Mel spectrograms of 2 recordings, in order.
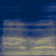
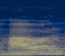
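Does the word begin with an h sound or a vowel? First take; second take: vowel; h sound. First: The word begins directly with a vowel. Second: The word begins with an h sound. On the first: The speaker calls it right. "यच जो होता है silent होता है" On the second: The speaker calls it wrong. "सामान्य भाषा में इसको हावर पढ़ते हैं लोग, लेकिन यह गलत पढ़ते हैं"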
